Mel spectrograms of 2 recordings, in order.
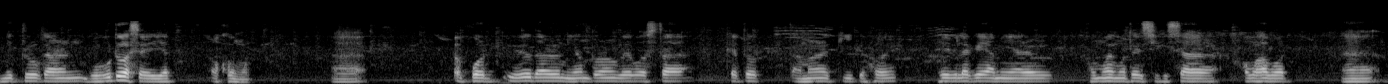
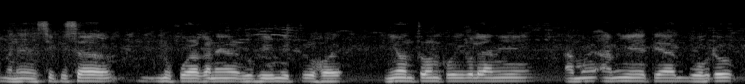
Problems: background sounds at intervals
